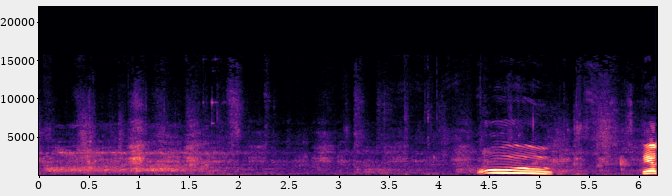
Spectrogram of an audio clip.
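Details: Playful pet bulldog Kirby lets out two rising-then-falling whining yelps near the end, after a stretch of quiet Spanish speech and room noise.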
